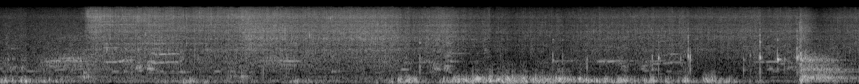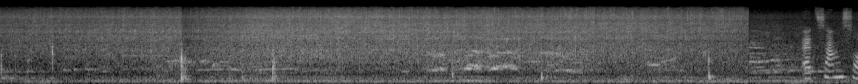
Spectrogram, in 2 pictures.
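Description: Food sizzles and spatters in a hot pan.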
